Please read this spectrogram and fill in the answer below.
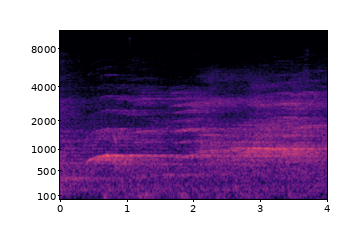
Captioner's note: crowd cheers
